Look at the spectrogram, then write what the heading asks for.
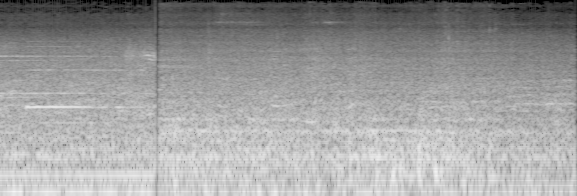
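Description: Railway platform ambience: an electric commuter train's steady hum and whine beside the platform, mixed with crowd chatter. The sound cuts off abruptly about two seconds in and resumes as a noisier mix of train noise and voices.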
